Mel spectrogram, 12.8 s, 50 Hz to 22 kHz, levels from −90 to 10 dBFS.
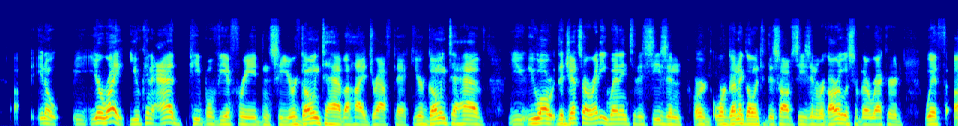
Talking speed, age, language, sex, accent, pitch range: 215 wpm, 20-39, English, male, American, 110-135 Hz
